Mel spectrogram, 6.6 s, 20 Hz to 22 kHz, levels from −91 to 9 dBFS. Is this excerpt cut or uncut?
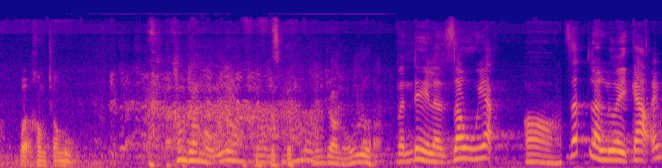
cut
